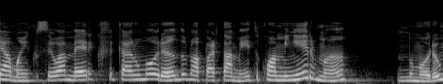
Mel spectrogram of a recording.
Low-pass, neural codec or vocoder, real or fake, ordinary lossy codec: none; none; real; none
